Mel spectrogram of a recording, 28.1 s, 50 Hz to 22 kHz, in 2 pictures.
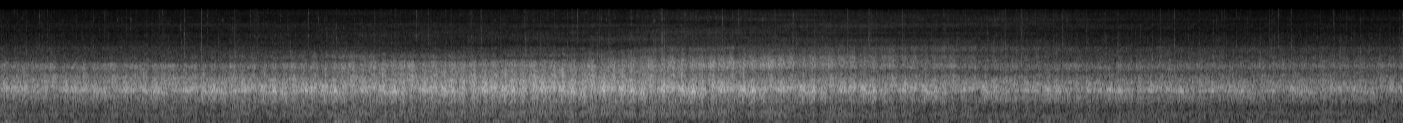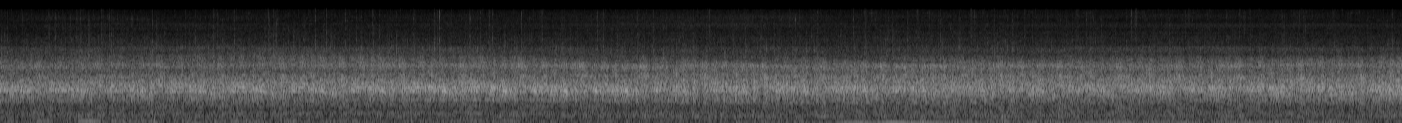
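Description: Model train running: a Roco 150 X HO-scale steam locomotive with a DCC sound decoder pulls tank wagons along the track. There is a steady hissing rush of the decoder's steam sound and wheels on the rails, louder from about four to nine seconds in.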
